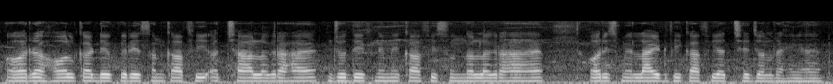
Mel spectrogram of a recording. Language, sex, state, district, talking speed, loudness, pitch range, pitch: Hindi, male, Uttar Pradesh, Etah, 185 wpm, -16 LUFS, 155-160 Hz, 155 Hz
